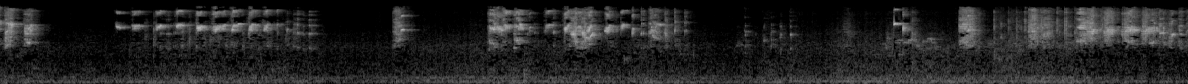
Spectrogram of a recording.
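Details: Caged lovebirds in an aviary on 19 September 2023, giving bursts of shrill, high chirps and squeaks in clusters separated by short quiet gaps, several birds calling together.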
